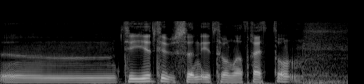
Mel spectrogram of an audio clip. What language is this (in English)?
Swedish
